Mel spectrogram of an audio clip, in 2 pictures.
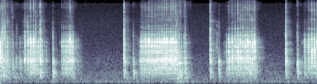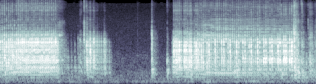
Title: SureFeed Microchip Pet Feeder - Loud noise when operating the lid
